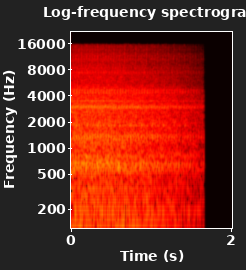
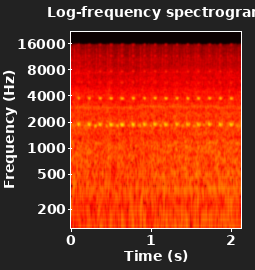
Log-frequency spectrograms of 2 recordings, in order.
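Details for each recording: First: 2016 Volvo XC90 with an earlier loud whistle/whine and lean code P0171 from a failing PCV oil trap, now replaced. Steady, even idle hum with no whistle or whine. Normal idle after repair. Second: 2016 Volvo XC90 idling with a loud high thin chirping whistle pulsing about four times a second, code P0171 lean; failing PCV oil trap leaking vacuum, noise stops when oil cap lifted; fix is replacing the oil trap.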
